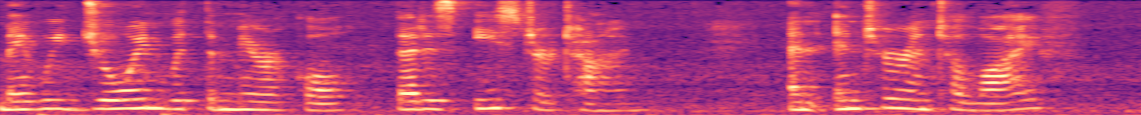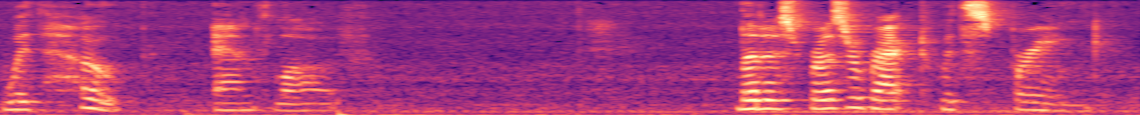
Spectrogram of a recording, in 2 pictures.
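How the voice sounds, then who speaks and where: Noticeable background noise behind a woman at a very slow pace, with fairly even intonation and long, frequent pauses. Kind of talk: liturgical reading. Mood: calm, solemn. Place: home room.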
